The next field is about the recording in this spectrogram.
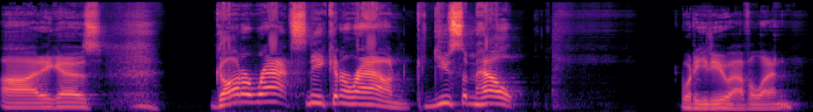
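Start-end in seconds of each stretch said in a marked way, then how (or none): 1.6-4.0 very high, loud shouted call. Voicing a big man calling down a hallway for help: shouting down a hallway. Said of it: "he shouts further down the hallway".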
